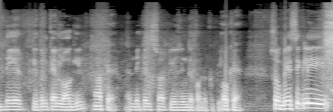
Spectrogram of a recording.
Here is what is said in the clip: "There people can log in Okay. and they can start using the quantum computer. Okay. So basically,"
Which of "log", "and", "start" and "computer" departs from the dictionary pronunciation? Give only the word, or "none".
computer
